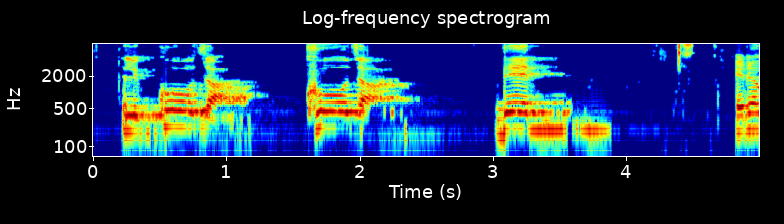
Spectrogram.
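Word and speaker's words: Xhosa: দিয়ে for example x এই ও এস এই কোজা এক্স এই কিছু কিছু জায়গায় কো উচ্চারণ ভাই ক তাইলে খোজা খোজা দেন এটা উচ্চারণ হবে খোজা ওকে এই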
